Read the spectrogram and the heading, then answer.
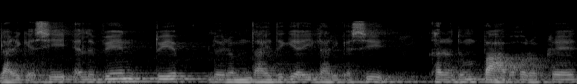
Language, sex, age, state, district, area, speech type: Manipuri, male, 18-30, Manipur, Thoubal, rural, spontaneous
